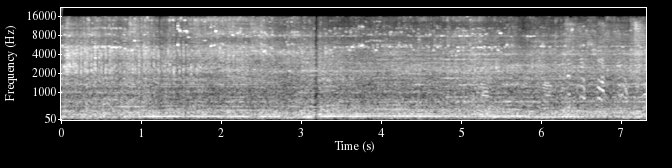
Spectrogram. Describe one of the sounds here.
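Engines rev with a deep, rising growl.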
